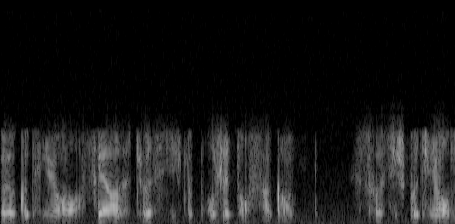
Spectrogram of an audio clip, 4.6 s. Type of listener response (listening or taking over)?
listening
